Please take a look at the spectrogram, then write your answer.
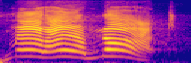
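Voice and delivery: high, loud, slow protest; denial. Acted. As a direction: insist he never knew him. Peter's acted denial.

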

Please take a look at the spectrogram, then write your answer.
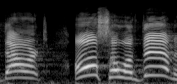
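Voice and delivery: high, loud, slow accusation; accusing voice. Acted. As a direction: point the finger and call him out. Acted accuser in story.

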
